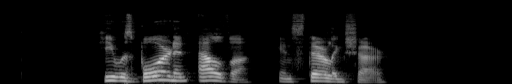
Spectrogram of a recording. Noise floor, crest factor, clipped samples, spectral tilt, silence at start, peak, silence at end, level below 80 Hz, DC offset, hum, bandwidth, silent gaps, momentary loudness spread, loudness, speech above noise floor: -82 dBFS; 20 dB; under 0.1%; -6 dB/octave; 1.05 s; -8 dBFS; 1.3 s; -72 dBFS; under 0.1%; none; 11.5 kHz; none; 19 LU; -24 LUFS; 58 dB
